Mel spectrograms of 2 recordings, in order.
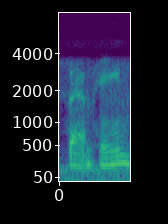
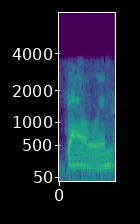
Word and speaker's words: Samhain: if you look at it spelled wise it's pronounced Samhain but it's really pronounced Alan um it's a holiday I mean the Halloween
